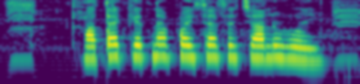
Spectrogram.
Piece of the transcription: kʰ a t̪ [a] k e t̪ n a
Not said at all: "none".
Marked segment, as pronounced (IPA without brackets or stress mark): a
